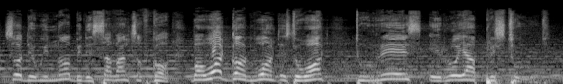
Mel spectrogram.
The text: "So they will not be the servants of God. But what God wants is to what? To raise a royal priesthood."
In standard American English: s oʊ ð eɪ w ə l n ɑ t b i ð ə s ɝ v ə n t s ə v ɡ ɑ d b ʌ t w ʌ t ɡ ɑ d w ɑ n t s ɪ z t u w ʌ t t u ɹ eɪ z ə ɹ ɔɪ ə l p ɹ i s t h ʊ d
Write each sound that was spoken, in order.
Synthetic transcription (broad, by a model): s oʊ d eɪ w ə l n ɑ t b i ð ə s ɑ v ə n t s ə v ɡ ɑ d b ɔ t w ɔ t ɡ ɑ d w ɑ n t ɪ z t u w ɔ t t u ɹ eɪ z ə ɹ ɔɪ ə l p ɹ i s t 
